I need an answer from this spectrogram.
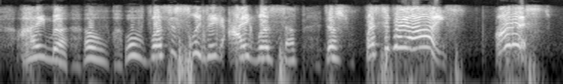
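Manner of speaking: high, loud flustered protest; a caught filly protesting too loudly to her teacher; flustered denial. Acted. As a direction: scramble to insist you weren't asleep. Scootaloo caught sleeping, protests.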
